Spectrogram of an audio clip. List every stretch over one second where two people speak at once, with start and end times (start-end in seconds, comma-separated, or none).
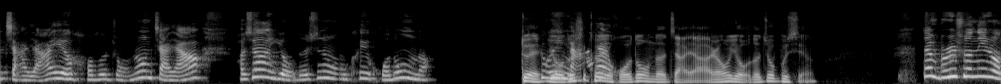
none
